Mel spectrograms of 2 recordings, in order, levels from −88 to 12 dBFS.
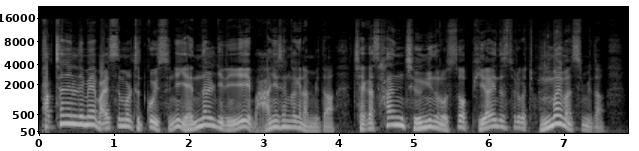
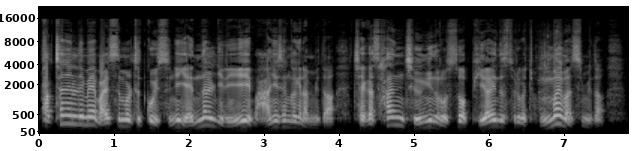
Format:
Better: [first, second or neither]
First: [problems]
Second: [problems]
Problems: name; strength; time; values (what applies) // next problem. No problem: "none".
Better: first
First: none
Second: thin; very; fading below 350 Hz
